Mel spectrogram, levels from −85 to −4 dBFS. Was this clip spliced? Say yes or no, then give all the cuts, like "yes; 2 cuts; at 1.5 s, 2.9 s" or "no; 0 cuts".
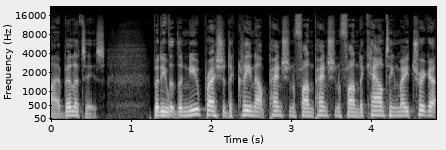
yes; 2 cuts; at 1.5 s, 3.3 s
